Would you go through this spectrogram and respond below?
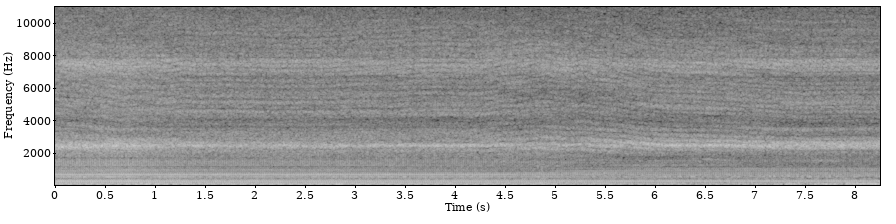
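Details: Steady, loud mechanical buzz and hum of a running compressor, a home nebulizer machine set up for nebulizing babies and children.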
